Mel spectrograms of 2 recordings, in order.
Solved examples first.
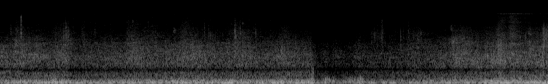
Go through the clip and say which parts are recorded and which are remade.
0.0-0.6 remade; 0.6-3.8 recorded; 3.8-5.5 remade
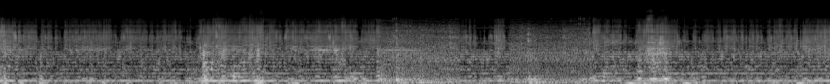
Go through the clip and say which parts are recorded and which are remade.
0.0-3.8 remade; 3.8-4.6 recorded; 4.6-5.1 remade; 5.1-5.9 recorded; 5.9-8.3 remade

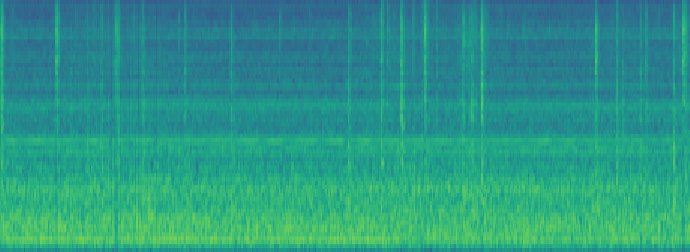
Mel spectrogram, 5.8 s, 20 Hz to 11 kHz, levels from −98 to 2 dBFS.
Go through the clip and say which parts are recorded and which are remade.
0.0-0.9 recorded; 0.9-1.4 remade; 1.4-5.8 recorded

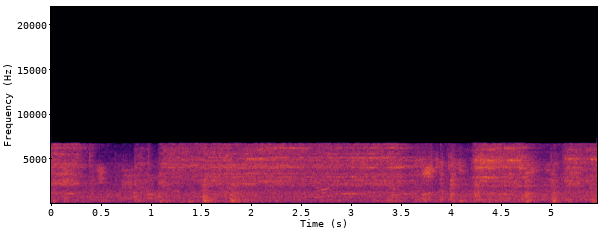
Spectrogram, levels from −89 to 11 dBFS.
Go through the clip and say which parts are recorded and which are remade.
0.0-5.5 recorded

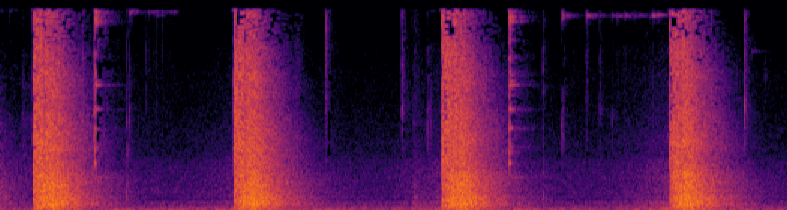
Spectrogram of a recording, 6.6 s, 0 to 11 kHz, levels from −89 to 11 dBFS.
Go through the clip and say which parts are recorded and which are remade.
0.0-6.6 recorded

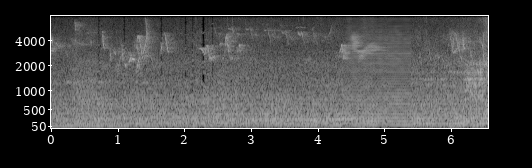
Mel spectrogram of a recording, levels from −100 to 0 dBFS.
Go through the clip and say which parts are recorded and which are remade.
0.0-4.4 recorded; 4.4-5.4 remade; 5.4-6.6 recorded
